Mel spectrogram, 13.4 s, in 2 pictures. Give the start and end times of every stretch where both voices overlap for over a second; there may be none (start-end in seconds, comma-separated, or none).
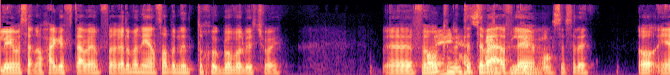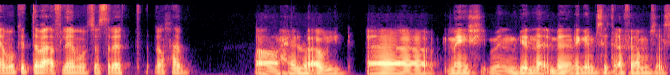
4.3-5.7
